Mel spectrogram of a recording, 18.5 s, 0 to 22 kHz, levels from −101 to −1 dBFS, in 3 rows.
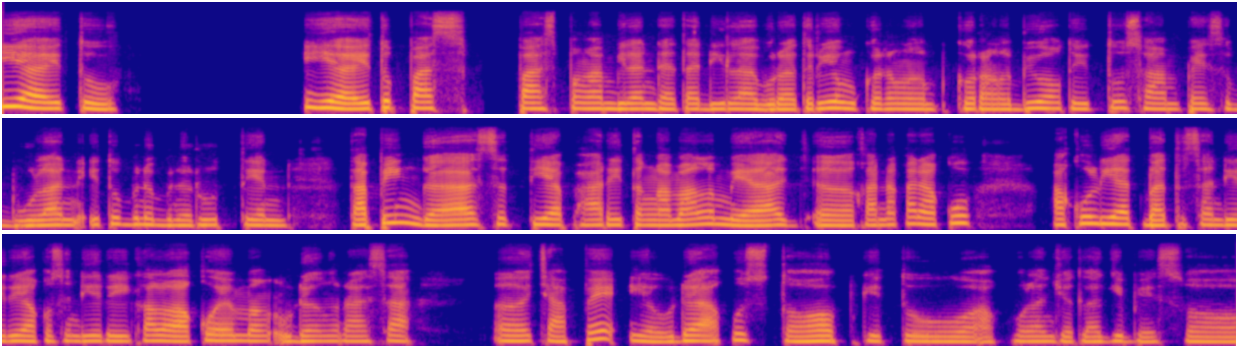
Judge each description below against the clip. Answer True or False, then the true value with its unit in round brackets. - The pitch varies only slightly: True (1.8 semitones)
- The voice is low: False (190 Hz)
